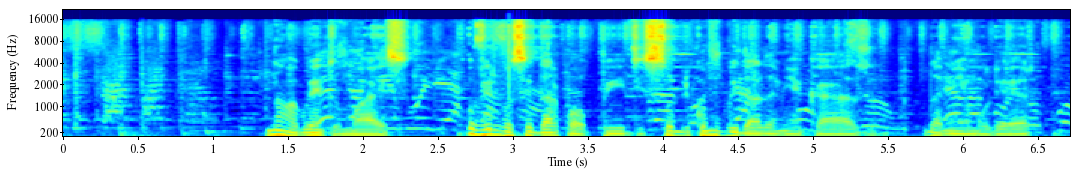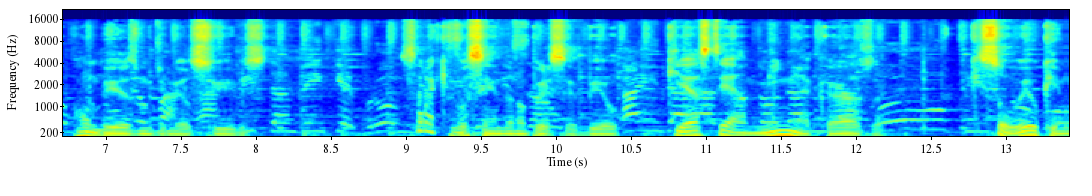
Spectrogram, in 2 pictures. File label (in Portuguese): Bronca na sogra entrometida VÓZ MASCULINO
